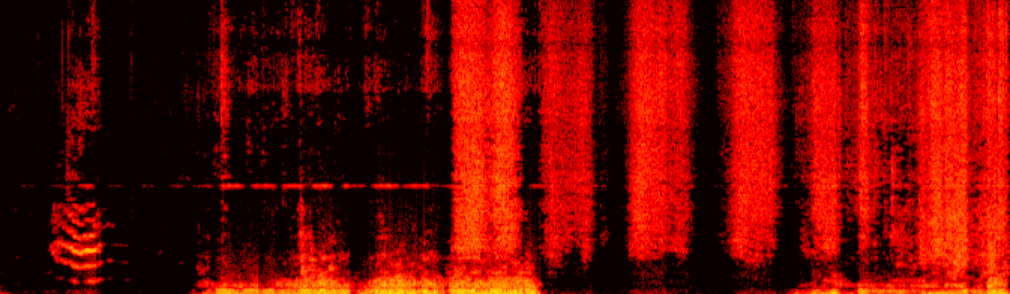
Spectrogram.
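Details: Two kittens eating together: one short, high, wavering meow near the start, followed by steady low chewing and lapping noises with scattered sharp clicks and hissy bursts.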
